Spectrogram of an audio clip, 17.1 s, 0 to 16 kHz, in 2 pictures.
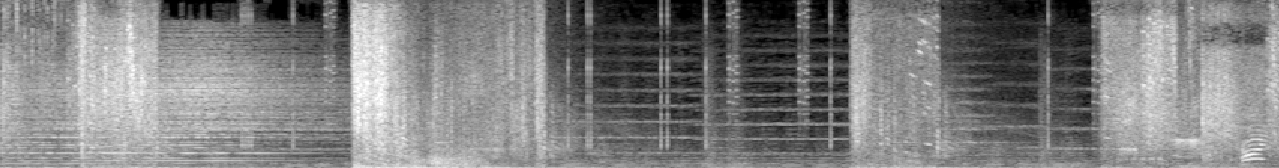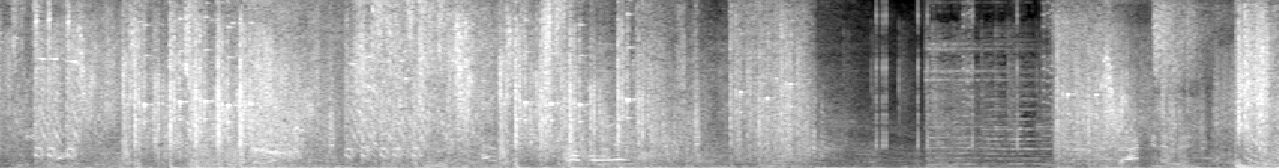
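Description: Combat in Mass Effect 2, with bursts of gunfire and heavy crashing explosions sounding over a steady musical score, fairly loud, alongside occasional in-game voices.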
